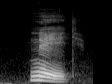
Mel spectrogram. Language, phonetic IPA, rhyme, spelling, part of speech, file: Hungarian, [ˈneːɟ], -eːɟ, négy, numeral, Hu-négy.ogg
- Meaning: four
